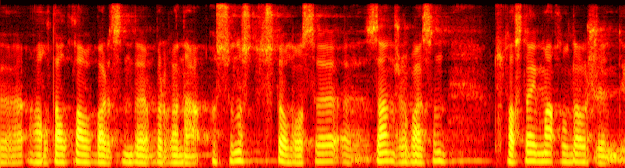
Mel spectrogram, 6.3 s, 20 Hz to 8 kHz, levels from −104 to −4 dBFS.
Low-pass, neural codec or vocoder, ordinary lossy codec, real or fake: 7.2 kHz; vocoder, 22.05 kHz, 80 mel bands, HiFi-GAN; none; fake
